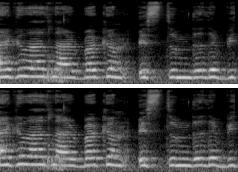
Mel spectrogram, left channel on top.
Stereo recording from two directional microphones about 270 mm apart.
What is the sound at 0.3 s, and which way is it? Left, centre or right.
Child singing, centre.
